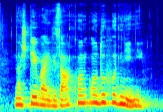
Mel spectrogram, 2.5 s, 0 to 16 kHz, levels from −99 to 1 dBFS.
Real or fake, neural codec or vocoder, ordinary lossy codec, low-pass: real; none; none; 14.4 kHz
